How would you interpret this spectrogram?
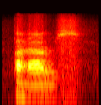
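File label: "palarus", Polish, Kurpie dialect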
